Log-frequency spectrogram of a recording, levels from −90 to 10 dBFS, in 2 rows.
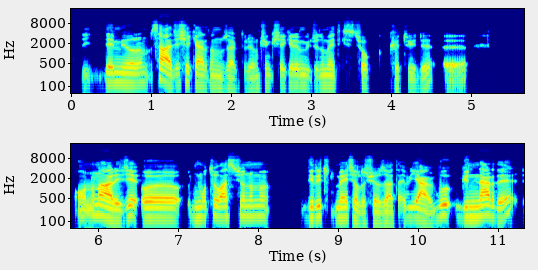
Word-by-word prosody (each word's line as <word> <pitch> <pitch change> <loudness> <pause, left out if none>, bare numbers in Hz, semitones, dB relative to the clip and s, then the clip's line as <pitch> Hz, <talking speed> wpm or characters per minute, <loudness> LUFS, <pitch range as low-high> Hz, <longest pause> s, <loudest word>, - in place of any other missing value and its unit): di - - -13 0.2
demiyorum, 125 -1 -2
sadece 115 +2 +4
şekerden 110 -5 -1
uzak 90 -2 -6
duruyorum 95 +1 -11
çünkü 115 -1 -7
şekerin 115 0 -4
vücuduma 110 +1 -7
etkisi - - -8
çok - - -6 0.2
kötüydü. - - -9 0.2
Eee, 455 +1 -5 0.8
onun - - -3
harici, 135 -1 +6
ııı, 130 0 +3 0.2
motivasyonumu 145 +2 0 0.5
diri 135 +2 +2
tutmaya 130 -1 0
çalışıyor 100 -3 -1
zaten. 95 0 -2
Ya, 130 0 +5
bu 155 +3 0
günlerde, 135 +1 +3
130 Hz, 125 wpm, -24 LUFS, 110-140 Hz, 0.8 s, harici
